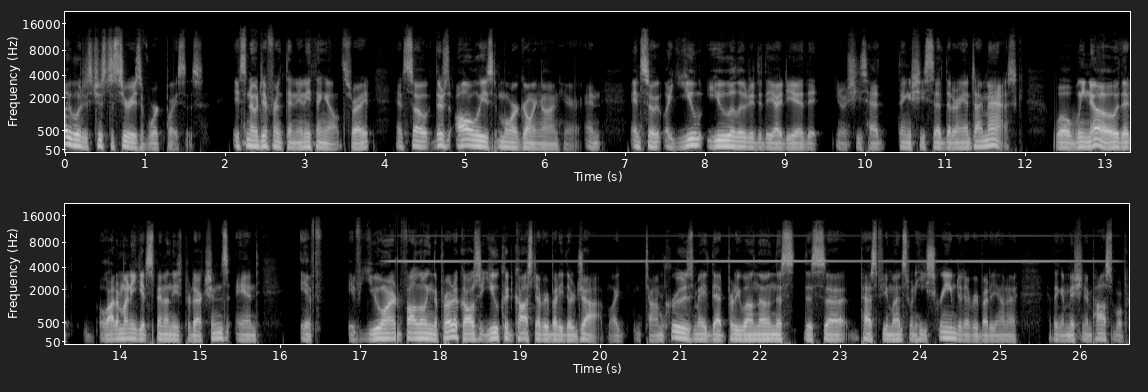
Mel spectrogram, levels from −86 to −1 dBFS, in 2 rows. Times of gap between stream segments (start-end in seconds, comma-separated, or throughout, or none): 1.36, 5.36, 6.37, 12.38, 15.40-15.43, 16.43-16.45, 17.45, 23.47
